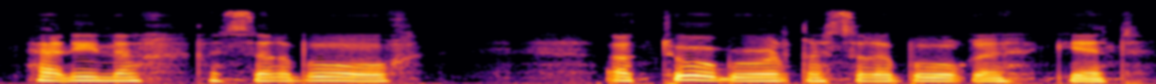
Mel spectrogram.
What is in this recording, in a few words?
"Ha'lilaxgaboox", smalgyax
